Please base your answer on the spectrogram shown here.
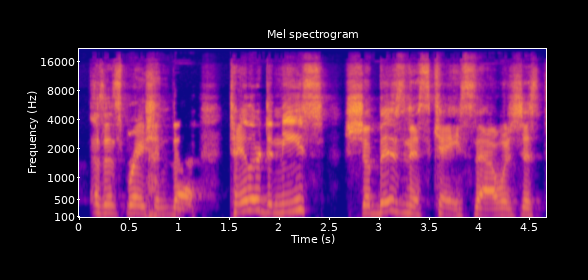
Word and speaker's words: Schabusiness: Schabusiness.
